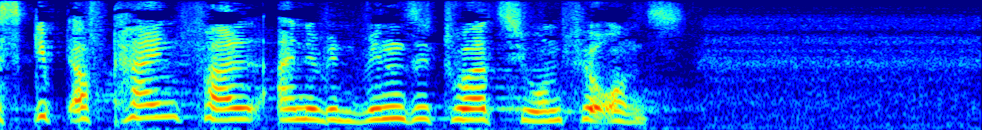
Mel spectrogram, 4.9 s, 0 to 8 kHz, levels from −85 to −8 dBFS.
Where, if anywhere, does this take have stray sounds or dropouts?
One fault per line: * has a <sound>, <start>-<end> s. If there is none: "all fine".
all fine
